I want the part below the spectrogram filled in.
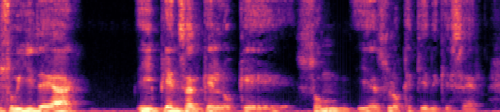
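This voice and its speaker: Audible room echo surrounds a somewhat breathy voice. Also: man. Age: 70s. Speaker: yoga teacher. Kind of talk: casual chat. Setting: at the host's home.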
